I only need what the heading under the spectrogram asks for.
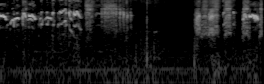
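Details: Sooty-headed bulbul while luring birds: lively warbled chirps rising and falling, a hissing rustle in the middle, then more bright chirps after a short pause.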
